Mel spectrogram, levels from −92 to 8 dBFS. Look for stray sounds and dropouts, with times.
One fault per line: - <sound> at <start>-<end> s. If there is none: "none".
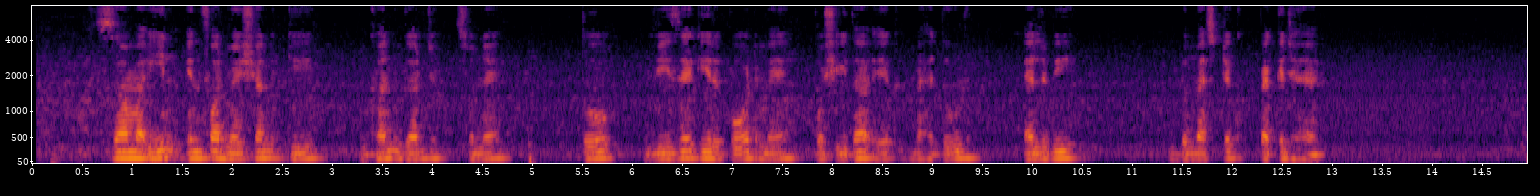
none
